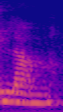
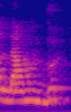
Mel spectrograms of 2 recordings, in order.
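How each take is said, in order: First: Lamb with a silent b, ending on m; correct pronunciation. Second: Lambe with the final b sounded; wrong pronunciation. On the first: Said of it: "We say lamb". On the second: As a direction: lambe said with a hard b at the end. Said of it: "on ne dit pas lambe". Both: Shown as a demonstration.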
